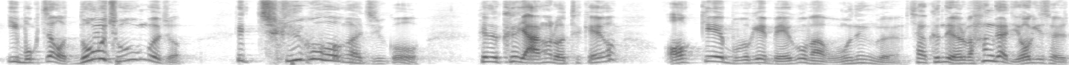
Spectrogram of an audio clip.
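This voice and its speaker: A man's voice: on the high side, a bit bright. A male pastor giving a conversational sermon, telling a story and often asking the congregation questions.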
